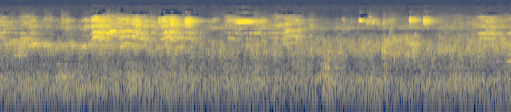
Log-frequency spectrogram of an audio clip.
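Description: Faint bird chirps and calls, in a run of quick high chirping from about one and a half to three seconds in, then a few short separate chirps near six seconds.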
